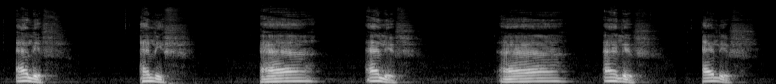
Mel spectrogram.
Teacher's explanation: the air is articulated from the jof from the empty space of the larynx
